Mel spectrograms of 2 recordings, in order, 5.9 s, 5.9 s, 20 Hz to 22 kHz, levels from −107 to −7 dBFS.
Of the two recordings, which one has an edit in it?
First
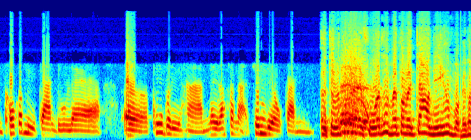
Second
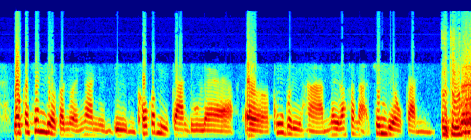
second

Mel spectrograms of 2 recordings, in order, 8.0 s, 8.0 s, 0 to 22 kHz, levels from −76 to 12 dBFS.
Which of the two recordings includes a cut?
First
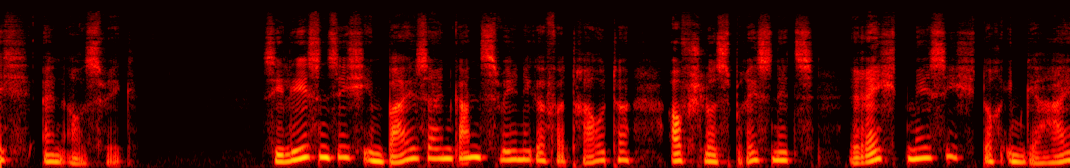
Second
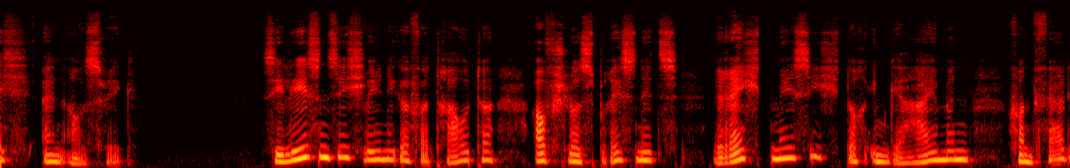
second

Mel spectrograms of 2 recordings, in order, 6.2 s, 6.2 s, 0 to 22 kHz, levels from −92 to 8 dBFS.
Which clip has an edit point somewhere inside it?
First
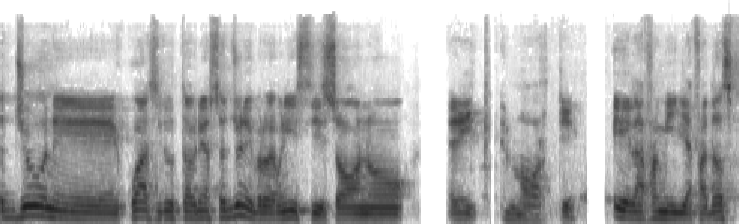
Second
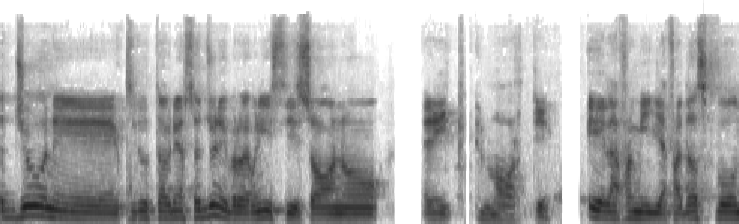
second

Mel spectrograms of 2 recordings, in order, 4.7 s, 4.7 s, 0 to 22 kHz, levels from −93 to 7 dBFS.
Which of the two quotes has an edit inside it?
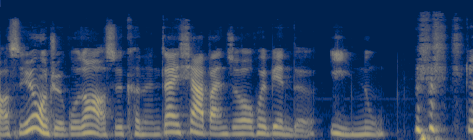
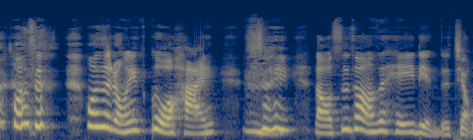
first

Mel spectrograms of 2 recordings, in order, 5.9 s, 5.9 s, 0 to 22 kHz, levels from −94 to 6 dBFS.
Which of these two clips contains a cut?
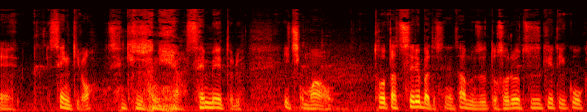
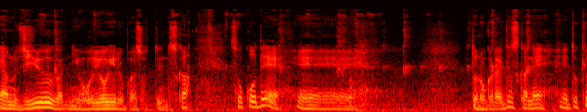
first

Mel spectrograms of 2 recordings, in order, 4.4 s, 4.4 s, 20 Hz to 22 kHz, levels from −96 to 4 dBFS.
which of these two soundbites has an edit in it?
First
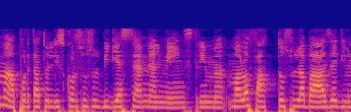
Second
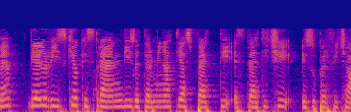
second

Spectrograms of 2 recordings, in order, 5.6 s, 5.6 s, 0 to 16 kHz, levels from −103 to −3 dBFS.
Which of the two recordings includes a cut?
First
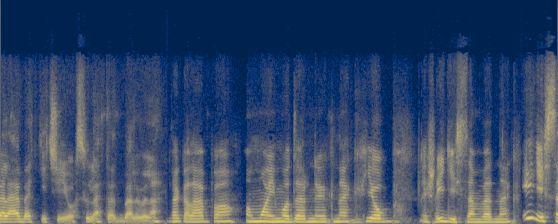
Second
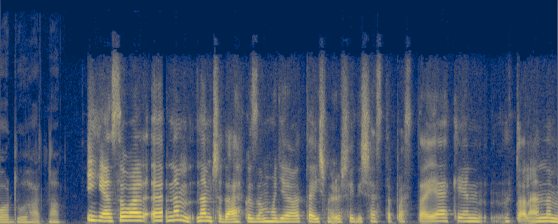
first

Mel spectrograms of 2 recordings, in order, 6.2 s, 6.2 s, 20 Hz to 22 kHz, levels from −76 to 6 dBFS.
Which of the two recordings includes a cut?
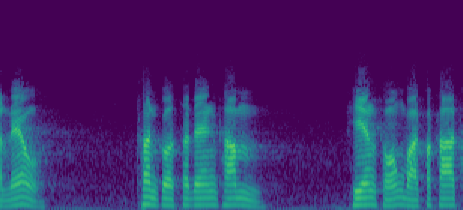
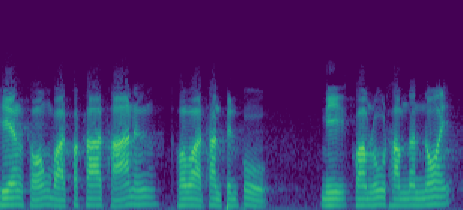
second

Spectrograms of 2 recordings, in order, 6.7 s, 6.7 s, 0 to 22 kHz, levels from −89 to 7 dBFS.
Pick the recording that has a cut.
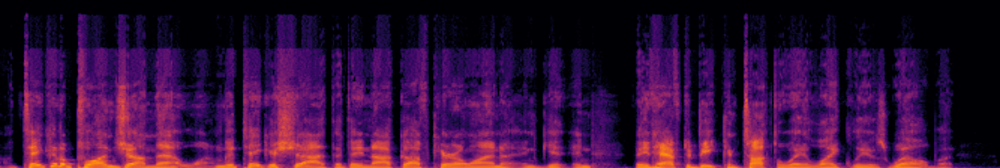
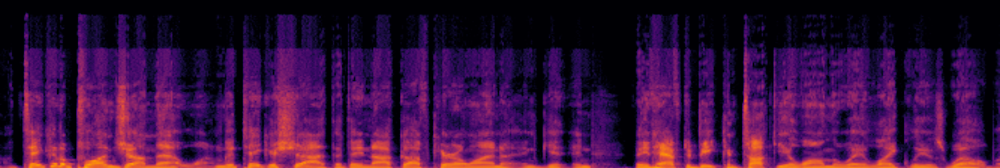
first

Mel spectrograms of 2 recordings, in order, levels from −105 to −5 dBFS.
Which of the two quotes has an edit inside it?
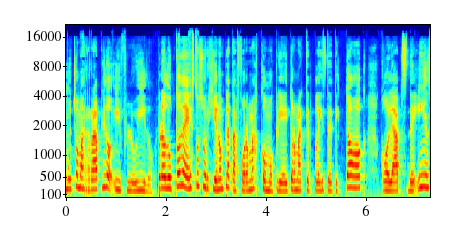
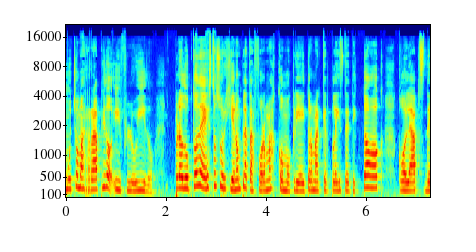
first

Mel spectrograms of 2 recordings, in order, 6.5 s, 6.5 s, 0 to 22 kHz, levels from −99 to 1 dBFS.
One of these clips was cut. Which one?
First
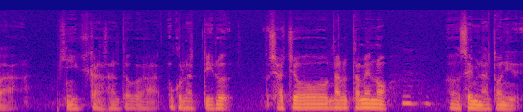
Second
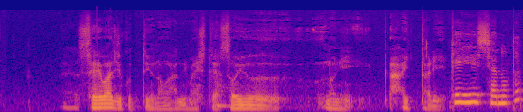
first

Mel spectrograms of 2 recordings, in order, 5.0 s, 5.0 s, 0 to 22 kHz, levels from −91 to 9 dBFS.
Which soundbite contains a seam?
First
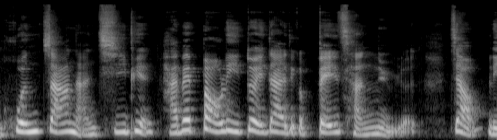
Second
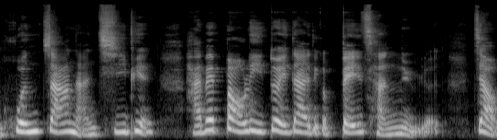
first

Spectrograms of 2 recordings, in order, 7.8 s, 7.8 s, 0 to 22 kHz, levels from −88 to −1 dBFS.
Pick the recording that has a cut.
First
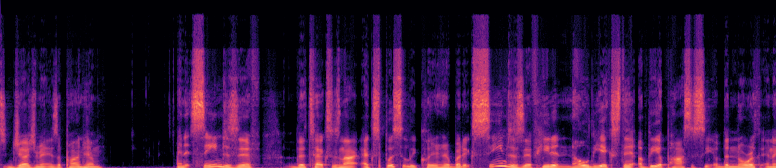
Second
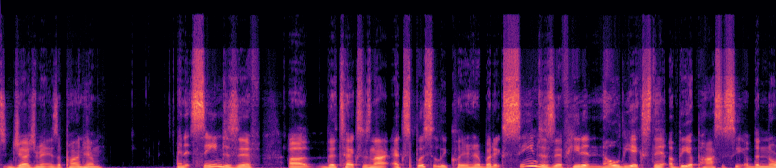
first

